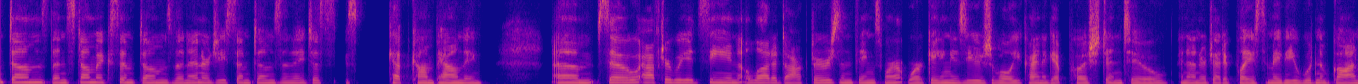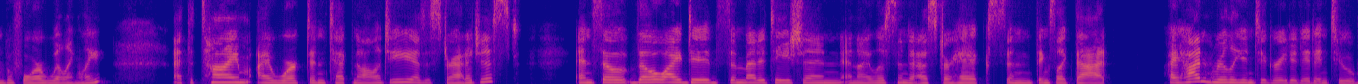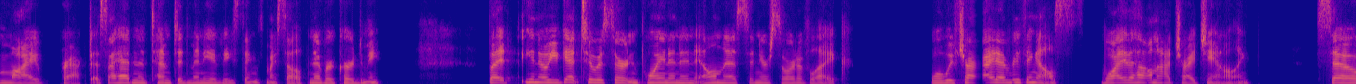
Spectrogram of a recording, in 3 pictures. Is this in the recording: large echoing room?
no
